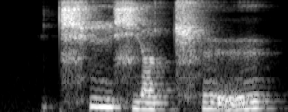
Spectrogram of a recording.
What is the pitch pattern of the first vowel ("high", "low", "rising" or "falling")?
falling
